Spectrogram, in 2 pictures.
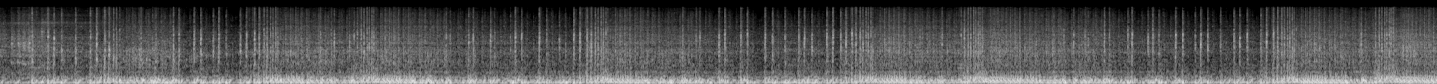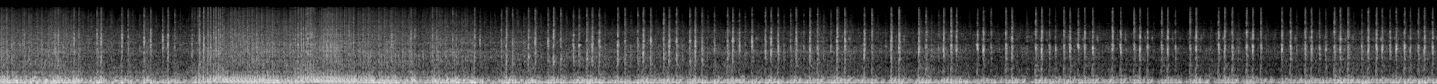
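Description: Carbureted 111-cubic-inch S&S V-twin of a chopper motorcycle running through Vance & Hines exhaust pipes, just started. The throttle is blipped several times, each rev rising and falling, for the first twenty seconds or so, then the engine settles to a steadier idle.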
